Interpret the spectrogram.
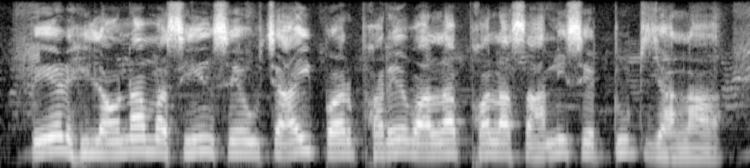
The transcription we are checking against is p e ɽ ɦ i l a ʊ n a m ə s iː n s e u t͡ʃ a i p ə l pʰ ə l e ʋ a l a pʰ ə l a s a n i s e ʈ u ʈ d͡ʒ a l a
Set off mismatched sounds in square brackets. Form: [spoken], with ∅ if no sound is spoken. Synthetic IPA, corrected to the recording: p e ɽ ɦ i l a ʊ n a m ə s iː n s e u t͡ʃ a i p ə [ɾ] pʰ ə [ɾ] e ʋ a l a pʰ ə l a s a n i s e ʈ u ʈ d͡ʒ a l a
